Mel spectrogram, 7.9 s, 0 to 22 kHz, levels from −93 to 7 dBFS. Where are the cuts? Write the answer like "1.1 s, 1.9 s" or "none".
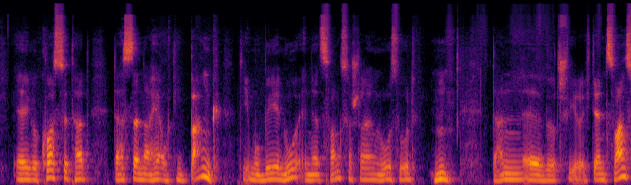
none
